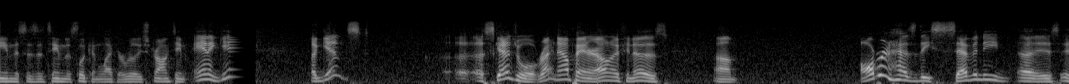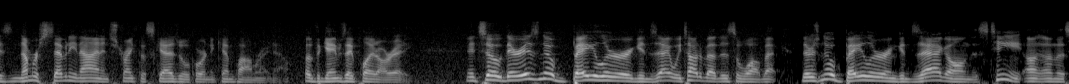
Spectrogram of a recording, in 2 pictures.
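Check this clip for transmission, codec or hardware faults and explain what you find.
Two faults stand out in this speech clip.

Long network dropout, 2.30 to 2.57 s: audio likely stopped arriving, so the receiver stretched the last sound into a fading buzz before 70 ms of silence. About 260 ms of speech is lost.

Overdone noise removal, 18.43 s to the end: an over-aggressive noise reducer shuts off bands near its noise estimate. The room noise, about 26 dB down, becomes twinkling specks.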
